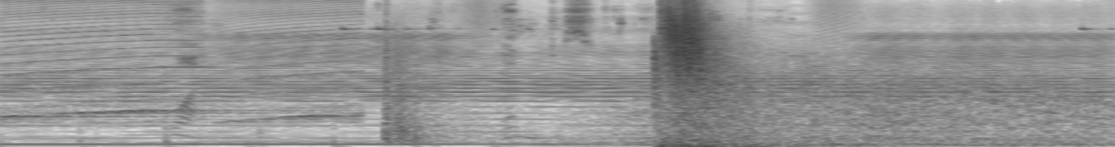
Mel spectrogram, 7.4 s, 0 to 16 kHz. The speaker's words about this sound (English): This place is gonna blow! Explosion in 5. Clear the blast.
